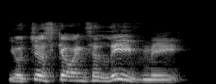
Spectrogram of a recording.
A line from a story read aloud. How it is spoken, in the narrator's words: Philip shouted after her in an anguished voice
